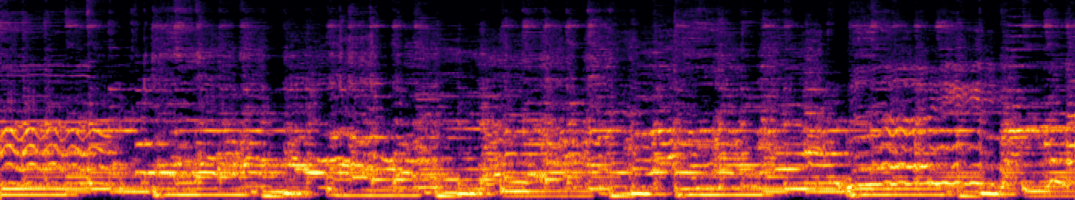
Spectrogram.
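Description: Live dangdut band playing an instrumental passage: a keyboard with an organ sound carries the melody over a steady bass line that changes note about once a second, with guitar strumming along.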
